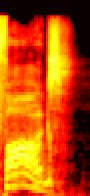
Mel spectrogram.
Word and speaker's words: Phogs: It's called Fogs. – P-H-O-G-S. – Spell that for me one more time. – P-H-O-G-S. – Okay. Fogs.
